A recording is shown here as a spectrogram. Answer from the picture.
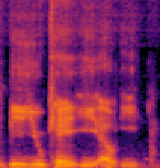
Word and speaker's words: Bukele: Yeah, I don't know how to pronounce it exactly. It's Bukele.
